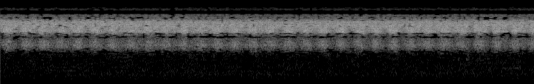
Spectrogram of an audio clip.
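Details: High, continuous cicada buzzing from trees in a forest, a dense shimmering drone with slower gentle swells in intensity and no other voices or noises.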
